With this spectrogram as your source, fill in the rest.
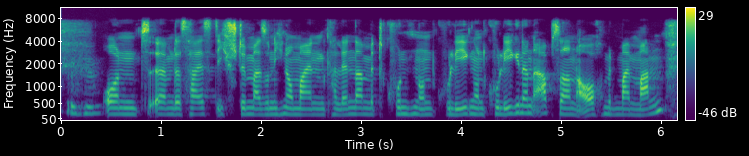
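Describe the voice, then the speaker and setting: A woman's fairly low-pitched voice at a fairly quick pace, with noticeable background noise. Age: 30s. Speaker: management consultant. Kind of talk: interview.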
